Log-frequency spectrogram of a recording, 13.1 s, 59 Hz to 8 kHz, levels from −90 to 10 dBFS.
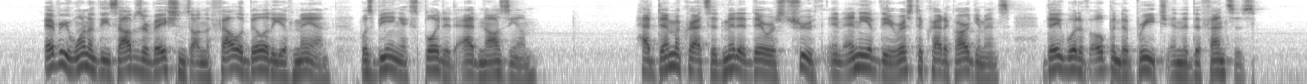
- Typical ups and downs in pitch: Yes, average, 4.1 semitones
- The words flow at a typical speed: Yes, average, 165 wpm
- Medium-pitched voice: No, low, 115 Hz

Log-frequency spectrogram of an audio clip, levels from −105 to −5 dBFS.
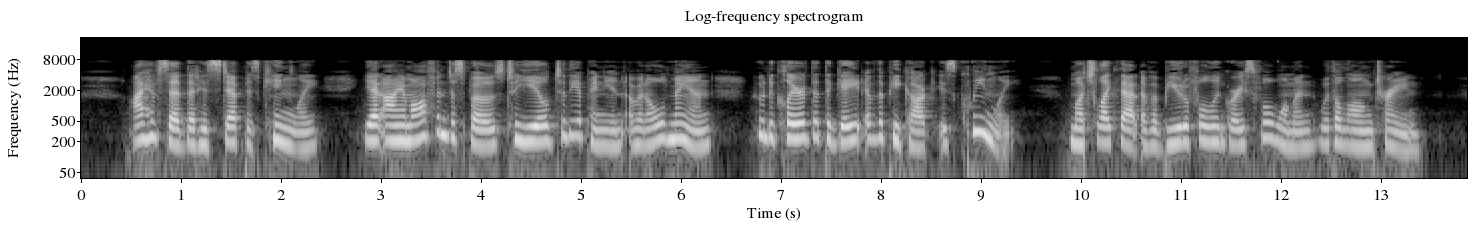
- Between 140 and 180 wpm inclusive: No, average, 195 wpm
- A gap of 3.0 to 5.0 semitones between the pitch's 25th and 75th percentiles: Yes, average, 4.3 semitones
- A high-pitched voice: Yes, high, 195 Hz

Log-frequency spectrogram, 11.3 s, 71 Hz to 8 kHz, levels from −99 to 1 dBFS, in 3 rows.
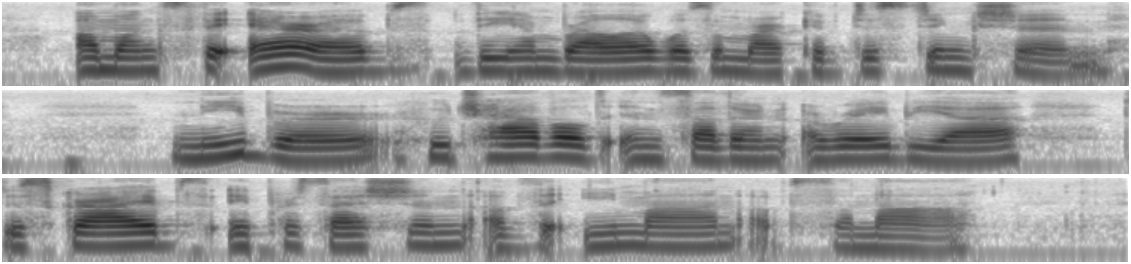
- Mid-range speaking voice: Yes, medium, 170 Hz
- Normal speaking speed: No, slow, 130 wpm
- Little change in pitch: Yes, narrow, 1.8 semitones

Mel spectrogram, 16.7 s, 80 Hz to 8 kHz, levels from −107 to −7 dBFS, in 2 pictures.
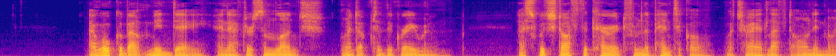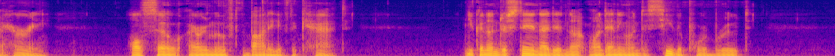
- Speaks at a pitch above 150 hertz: No, very low, 80 Hz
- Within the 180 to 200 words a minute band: Yes, average, 185 wpm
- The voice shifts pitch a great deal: No, average, 2.8 semitones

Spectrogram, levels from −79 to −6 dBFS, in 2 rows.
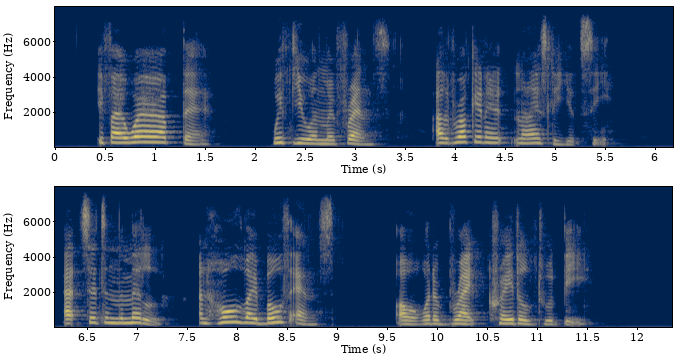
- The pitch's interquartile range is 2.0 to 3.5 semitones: No, average, 4.7 semitones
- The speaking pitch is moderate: No, high, 245 Hz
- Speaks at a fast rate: No, average, 165 wpm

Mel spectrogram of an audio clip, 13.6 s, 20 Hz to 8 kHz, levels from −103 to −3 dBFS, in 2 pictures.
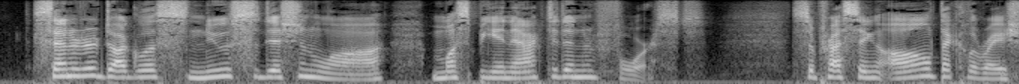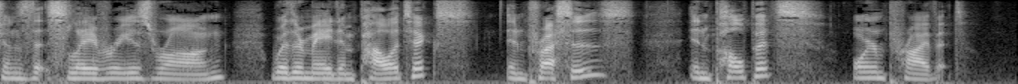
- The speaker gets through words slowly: Yes, slow, 125 wpm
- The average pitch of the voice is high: No, medium, 170 Hz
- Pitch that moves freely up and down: No, average, 3.8 semitones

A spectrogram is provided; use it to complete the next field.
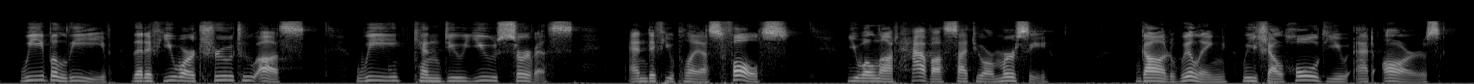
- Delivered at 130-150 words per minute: Yes, average, 145 wpm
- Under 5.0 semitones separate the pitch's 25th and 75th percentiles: No, average, 5.3 semitones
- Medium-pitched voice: Yes, medium, 150 Hz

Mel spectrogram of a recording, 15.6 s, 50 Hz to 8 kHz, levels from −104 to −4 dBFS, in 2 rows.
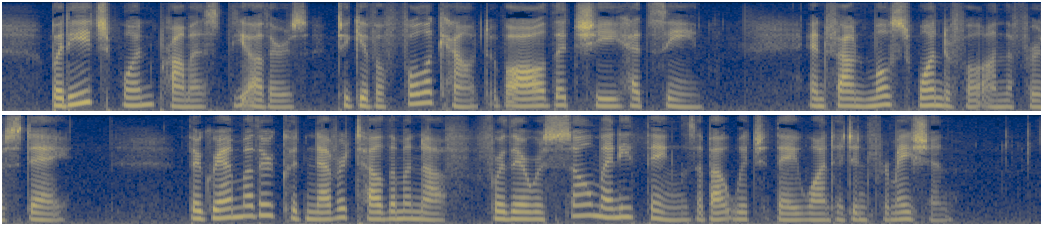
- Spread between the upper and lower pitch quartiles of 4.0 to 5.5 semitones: No, average, 3.3 semitones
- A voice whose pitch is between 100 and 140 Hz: No, high, 190 Hz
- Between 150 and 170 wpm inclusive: Yes, average, 165 wpm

